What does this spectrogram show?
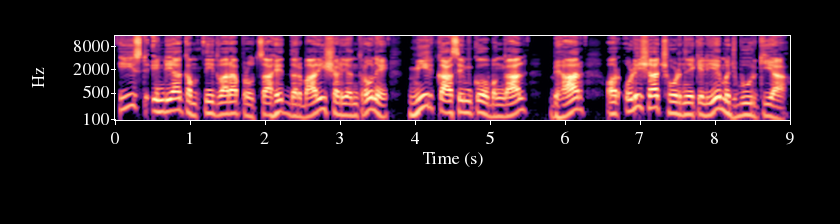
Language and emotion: Hindi, neutral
